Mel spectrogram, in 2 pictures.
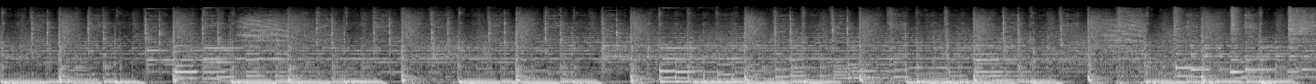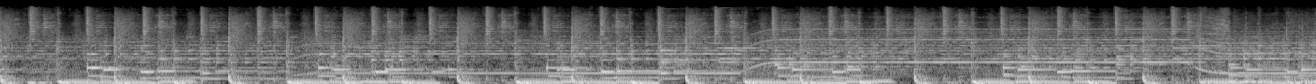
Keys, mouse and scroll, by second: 2.2-4.8 typing, 5.9-8.1 typing, 12.3-13.4 typing, 14.4 F1, 23.0 typing, 23.5 click.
